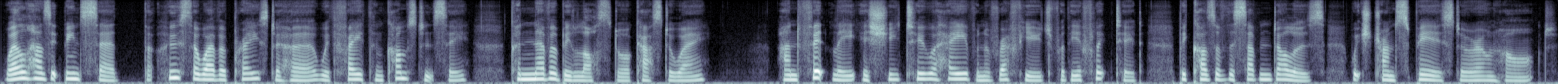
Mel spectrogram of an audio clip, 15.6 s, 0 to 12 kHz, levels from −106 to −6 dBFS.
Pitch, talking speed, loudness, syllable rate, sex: 185 Hz, 165 wpm, -22 LUFS, 4.5 syllables/s, female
